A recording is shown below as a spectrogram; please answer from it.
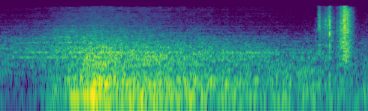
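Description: Cinematic intro sound effect: a deep rumbling whoosh that swells up about half a second in and then slowly fades away.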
